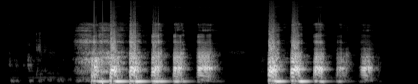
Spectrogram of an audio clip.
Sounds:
Laughter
